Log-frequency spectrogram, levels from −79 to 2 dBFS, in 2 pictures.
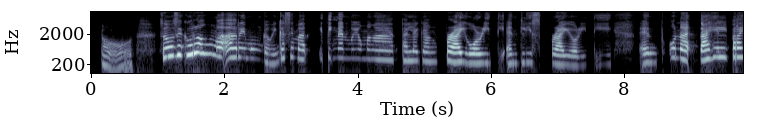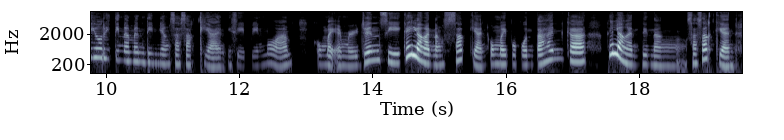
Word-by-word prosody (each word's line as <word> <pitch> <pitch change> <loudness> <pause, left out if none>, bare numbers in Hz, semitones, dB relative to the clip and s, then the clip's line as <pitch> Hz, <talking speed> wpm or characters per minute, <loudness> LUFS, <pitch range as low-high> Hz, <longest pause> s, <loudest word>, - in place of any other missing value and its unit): Oo. - - -11 0.4
So, 370 +3 +6
siguro 425 +3 +8
ang 475 -2 +8
maaari 350 -1 +5
mong 325 -1 -7
gawin 235 -6 -10
kasi 325 +8 -5
ma 315 - +1 0.2
titignan 335 -1 -3
mo 330 - -11
yung 315 0 -12
mga 295 -2 -4
talagang 270 -2 -7 0.2
priority 230 -3 +4
and 225 0 -6
least 240 0 -10
priority. 200 0 -4 0.4
And, 235 +1 -4 0.2
una, 335 -4 +4 0.2
dahil 335 +5 +3
priority 345 -4 0
naman 260 -3 -9
din 235 -1 -14
'yang 210 0 -11
sasakyan, 195 -5 -10
isipin 185 0 -20
mo, 220 0 -13
ha, 190 +2 -8 0.3
kung 205 0 -16
may 195 - -3
emergency, 230 +7 -6
kailangan 330 - +4
ng 195 0 -7
sasakyan. 200 - -6
Kung 215 +1 -10
may 210 0 -5
pupuntahan 210 +8 -6 0.2
ka, 255 -1 +4 0.3
kailangan 330 - +4
din 205 -1 -15
ng 185 -1 -12
sasakyan. 225 - -3
245 Hz, 130 wpm, -22 LUFS, 205-320 Hz, 0.4 s, siguro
